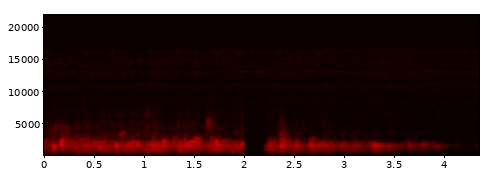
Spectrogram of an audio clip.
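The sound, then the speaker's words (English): An audience at a Sunday church service applauds its servant leaders steadily, a dense wash of many hands clapping together that briefly drops out partway through before resuming and gradually thinning toward the end. No one speaks. “Can we give them a round of applause and say thank you so much?”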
